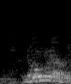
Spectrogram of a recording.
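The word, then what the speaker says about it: ρ: 거고 이걸 집어넣을 거 어떤 기호를 넣을 거. 로우라고 읽어줘. 로우라고 읽어. 로우. 됐어? 로우라고 읽어주고 이게 뭐야? 이걸 비정항이라 그러는데 비정. 로우라고 읽어줘. 로우. 로우라고 읽어준다.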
